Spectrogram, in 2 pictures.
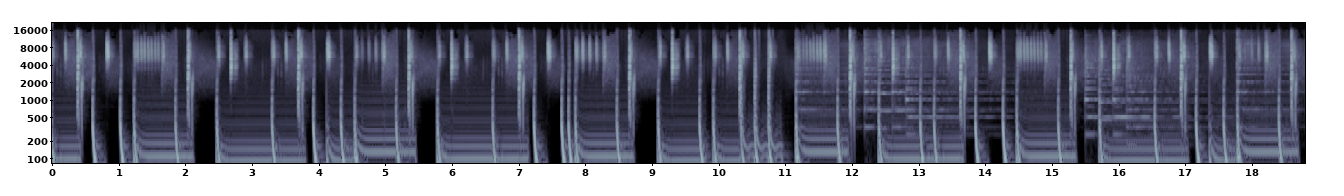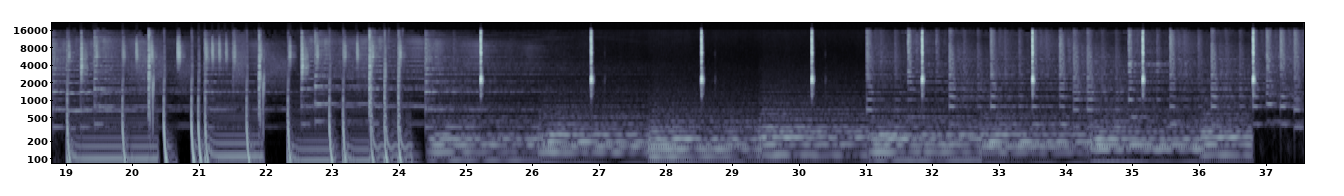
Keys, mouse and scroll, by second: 1.4-36.3 drag.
